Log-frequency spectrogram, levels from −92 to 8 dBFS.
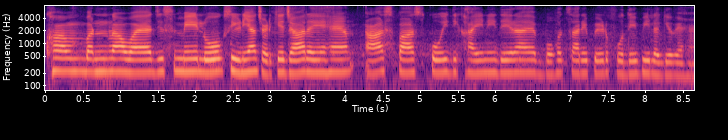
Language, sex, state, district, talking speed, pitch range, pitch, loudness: Hindi, female, Rajasthan, Bikaner, 185 wpm, 200-215 Hz, 210 Hz, -15 LUFS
